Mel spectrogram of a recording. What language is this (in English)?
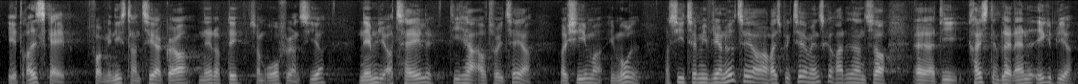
Danish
